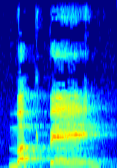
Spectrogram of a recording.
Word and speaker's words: mukbang: I'm supposed to be filming with how to pronounce mukbang.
